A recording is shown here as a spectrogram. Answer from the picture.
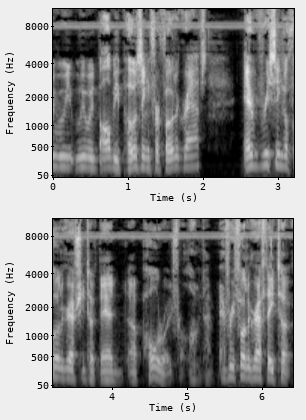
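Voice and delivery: normal talking voice

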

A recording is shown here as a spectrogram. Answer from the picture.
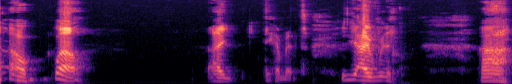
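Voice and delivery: ordinary talk, nothing marked

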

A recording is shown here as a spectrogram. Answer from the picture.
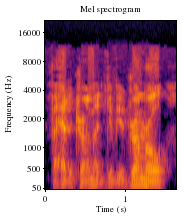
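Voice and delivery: usual speaking voice

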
